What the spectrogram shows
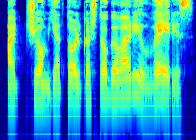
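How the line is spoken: Barking. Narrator (Russian): рявкнул Каспо

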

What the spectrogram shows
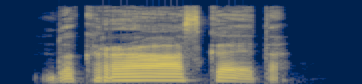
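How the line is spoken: Snorting retort. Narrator (Russian): фыркнул лохматый

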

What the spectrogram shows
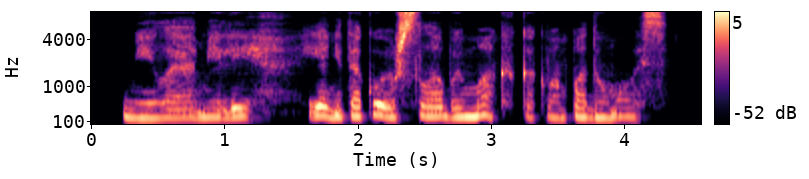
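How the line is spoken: Whispered close to ear. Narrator (Russian): прошептал Алан, склонившись к моему уху

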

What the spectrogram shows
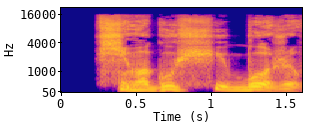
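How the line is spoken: Exclaiming. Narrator (Russian): воскликнул он

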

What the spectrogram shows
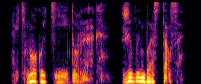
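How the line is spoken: Vexed whisper. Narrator (Russian): с досадой прошептал я

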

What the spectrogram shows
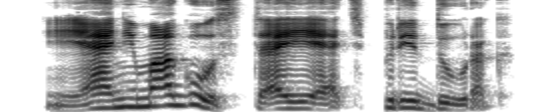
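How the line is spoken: Snapping retort. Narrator (Russian): огрызнулся Хоровиц

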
